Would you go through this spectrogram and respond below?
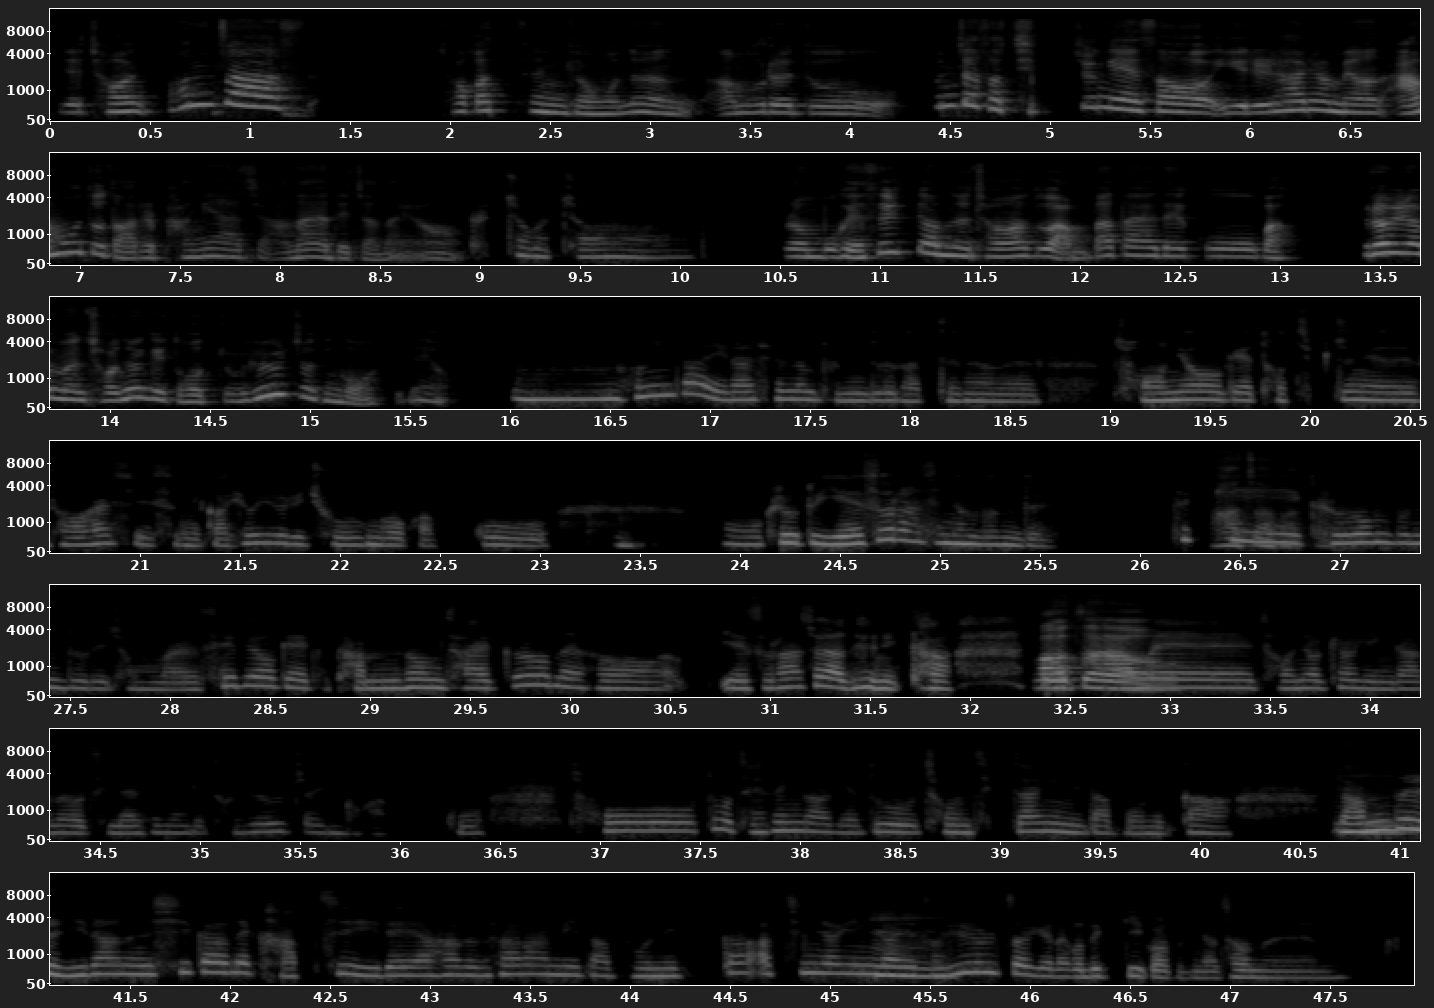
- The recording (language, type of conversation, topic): Korean, unstructured, 당신은 아침형 인간인가요, 아니면 저녁형 인간인가요?
- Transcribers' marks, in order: other background noise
